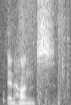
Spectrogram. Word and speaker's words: enhance: The CE at the end is pronounced as S. Enhance.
